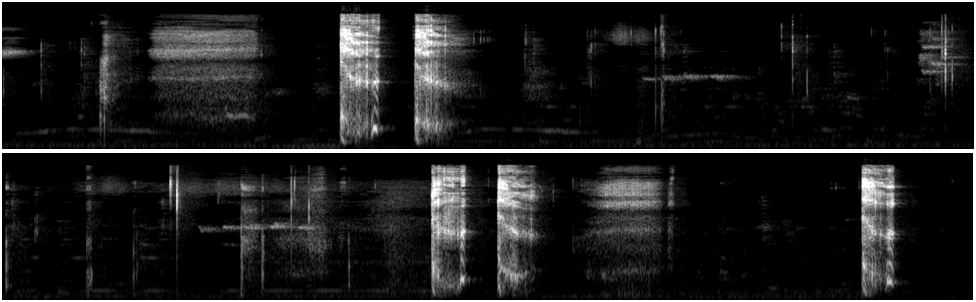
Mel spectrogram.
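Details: A child who is sick coughs in several sharp bursts, single and paired, with quiet vocal sounds and room noise between them.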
